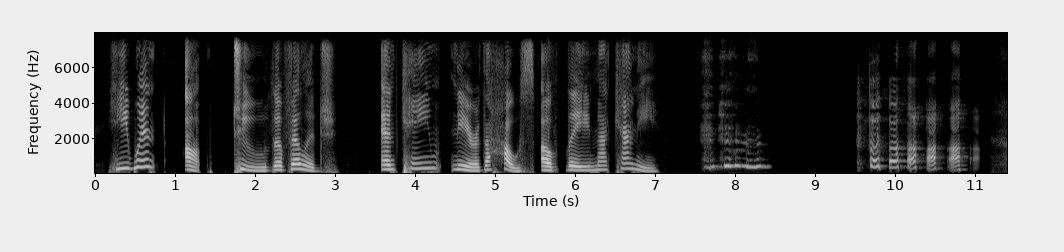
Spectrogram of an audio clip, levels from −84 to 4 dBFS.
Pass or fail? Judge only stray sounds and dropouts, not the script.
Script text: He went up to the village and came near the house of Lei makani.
fail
